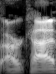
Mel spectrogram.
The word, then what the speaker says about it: arXiv: It went up on Archive. They spell it ARXIV, but it's pronounced Archive.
